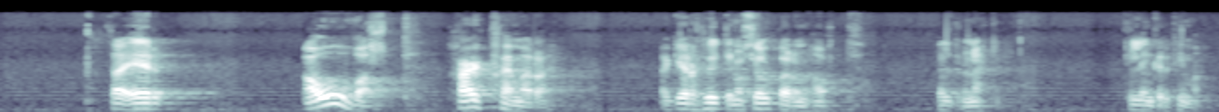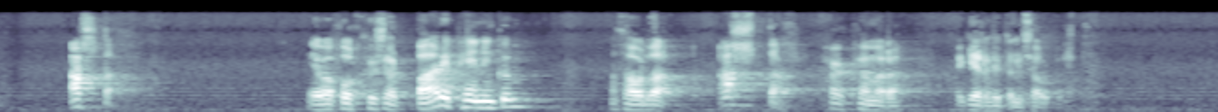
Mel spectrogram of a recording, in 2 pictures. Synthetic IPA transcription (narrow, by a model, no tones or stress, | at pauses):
θaðɛɾ | aːwval̥t̪ | hajɾkʰvajmaɾa̰ | a̰ðcɛːɾal̥ʏːt̪ɪnawsjawlpaɾanɦawht̪ | hɛlt̪ʏɾɪnɛhcɪ̥ | t̪ʰɪlejŋkɾɪt̪ʰiːma̰ | al̥t̪af | ɛvafowl̥kʰhʏksaɾpaːɾaipʰeːjniŋkʏm | aðθawvaɾðaal̥t̪afhajɾkʰvajmaɾaaðcɛːɾal̥ʏːt̪ɪnasja̰wlpar̥t̪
